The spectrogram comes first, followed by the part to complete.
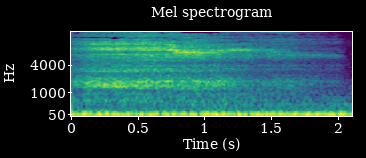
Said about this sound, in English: When you breathe in, your stomach goes out. So you breathe in,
